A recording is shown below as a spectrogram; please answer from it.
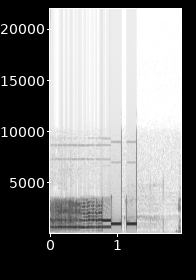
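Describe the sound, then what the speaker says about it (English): A phone is dialed on a keypad, giving a rapid run of bright touch-tone beeps: one long tone and then two short, evenly spaced beeps, close and clear, ending with a brief rustle. "Can you call him on this phone?"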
